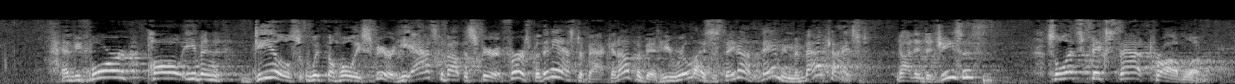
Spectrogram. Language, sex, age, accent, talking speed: English, male, 50-69, American, 200 wpm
